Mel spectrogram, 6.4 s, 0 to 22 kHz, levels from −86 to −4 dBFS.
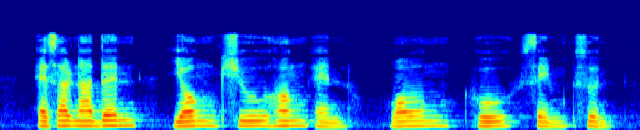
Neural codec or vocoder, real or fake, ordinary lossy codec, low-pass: none; real; none; 7.2 kHz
